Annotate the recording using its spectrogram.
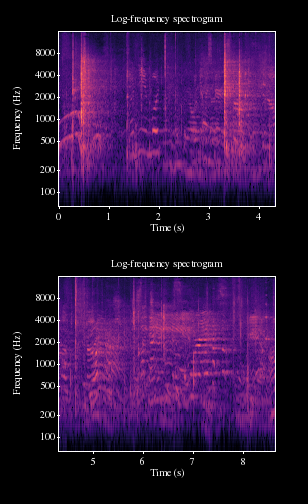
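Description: Several young children's voices chattering and calling out at play, broken by a few sharp clacks, the loudest a little over three seconds in.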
